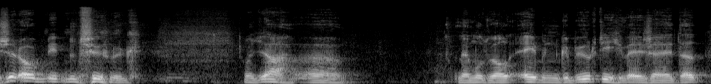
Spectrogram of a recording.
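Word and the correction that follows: ebenbürtig: In Duits zeg ik dat goed, zuster? Geboortig? – Ebenbeurtig. – Ebenbeurtig. Oh, ge hoeft er niet tussen. Ebenbeurtig, oké. Okay.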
